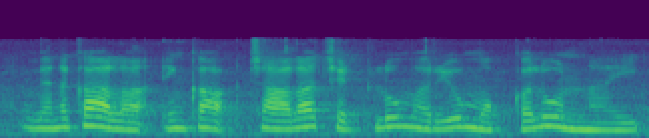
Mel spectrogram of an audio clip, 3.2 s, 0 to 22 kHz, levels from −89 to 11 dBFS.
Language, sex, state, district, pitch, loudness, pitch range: Telugu, female, Telangana, Hyderabad, 215 Hz, -18 LUFS, 200-240 Hz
